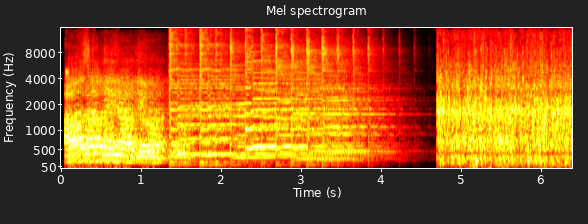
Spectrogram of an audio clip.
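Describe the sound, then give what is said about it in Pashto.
Water flows in streams and canals in Afghanistan with a loud, steady rush at the start and again at the end. Between them is a stretch of sustained musical tones that slowly fade out. “په ویالو او نهرونو کې د روانو اوبو غاک”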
